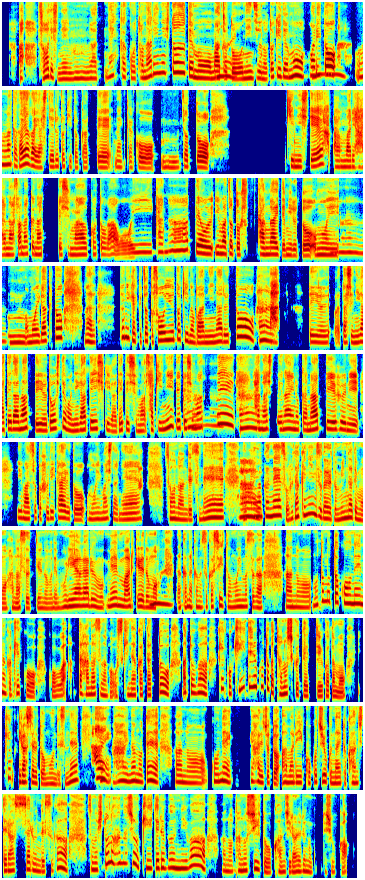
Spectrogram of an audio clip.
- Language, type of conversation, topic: Japanese, advice, 大勢の場で会話を自然に続けるにはどうすればよいですか？
- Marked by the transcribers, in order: none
